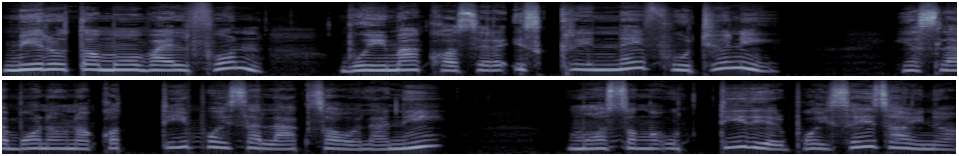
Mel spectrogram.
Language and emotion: Nepali, fearful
